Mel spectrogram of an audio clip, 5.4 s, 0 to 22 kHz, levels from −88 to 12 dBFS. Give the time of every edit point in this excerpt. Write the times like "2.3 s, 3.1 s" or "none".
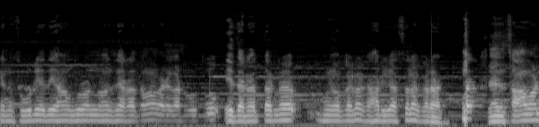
2.2 s, 4.7 s

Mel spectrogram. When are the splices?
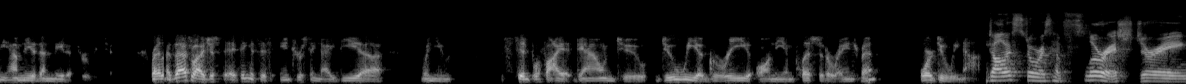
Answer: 1.6 s, 9.8 s

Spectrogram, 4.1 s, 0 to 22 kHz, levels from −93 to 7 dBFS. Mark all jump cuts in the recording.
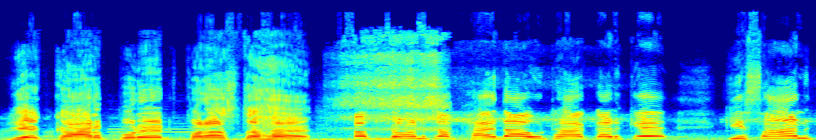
1.8 s

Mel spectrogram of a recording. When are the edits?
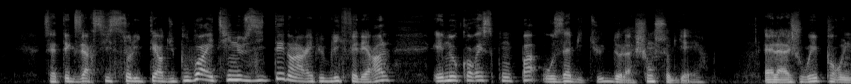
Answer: none

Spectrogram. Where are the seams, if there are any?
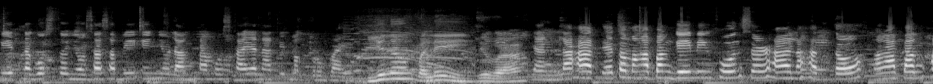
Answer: none

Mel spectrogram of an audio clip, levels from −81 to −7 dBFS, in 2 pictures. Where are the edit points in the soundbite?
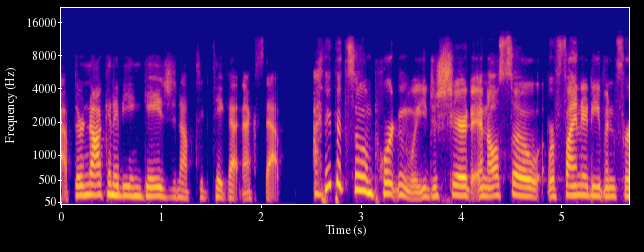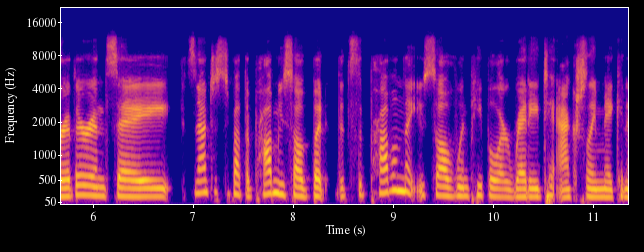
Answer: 2.3 s, 4.8 s

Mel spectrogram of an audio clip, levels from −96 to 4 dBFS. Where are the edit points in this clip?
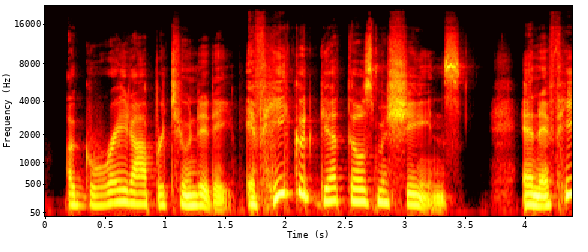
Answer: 1.5 s

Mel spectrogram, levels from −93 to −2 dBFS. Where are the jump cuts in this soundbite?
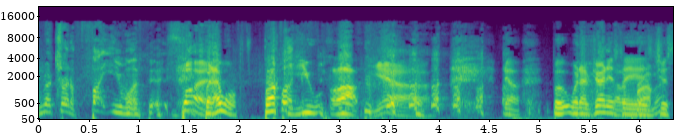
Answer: none

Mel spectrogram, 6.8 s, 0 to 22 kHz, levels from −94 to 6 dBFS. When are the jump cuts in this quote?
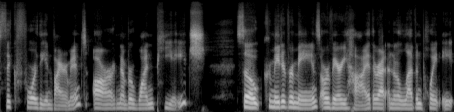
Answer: none

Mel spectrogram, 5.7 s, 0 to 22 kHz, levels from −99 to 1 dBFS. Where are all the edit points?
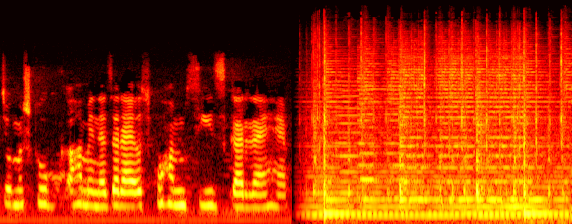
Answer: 3.0 s

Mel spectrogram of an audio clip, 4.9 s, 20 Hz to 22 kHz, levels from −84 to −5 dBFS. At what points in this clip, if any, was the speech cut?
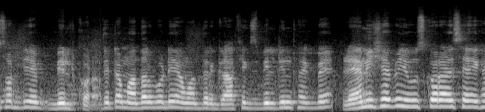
1.0 s, 3.4 s

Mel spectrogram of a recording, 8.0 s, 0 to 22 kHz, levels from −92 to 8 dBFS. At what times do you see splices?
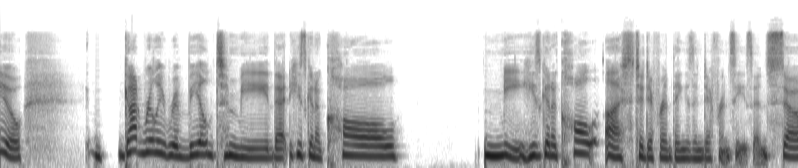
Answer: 1.0 s

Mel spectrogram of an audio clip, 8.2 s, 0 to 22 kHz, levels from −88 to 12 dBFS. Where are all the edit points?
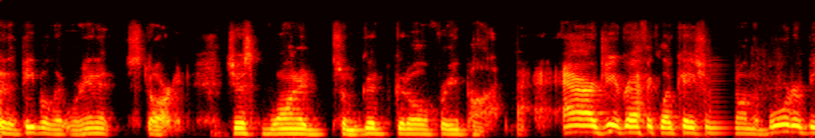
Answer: none

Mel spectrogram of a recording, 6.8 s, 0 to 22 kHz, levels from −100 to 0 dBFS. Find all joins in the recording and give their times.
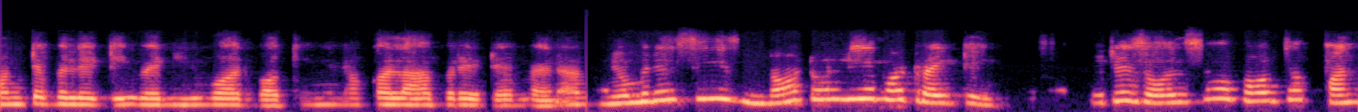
2.9 s

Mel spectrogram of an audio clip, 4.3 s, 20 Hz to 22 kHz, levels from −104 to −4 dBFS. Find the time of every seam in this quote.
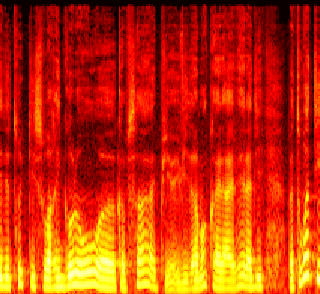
none

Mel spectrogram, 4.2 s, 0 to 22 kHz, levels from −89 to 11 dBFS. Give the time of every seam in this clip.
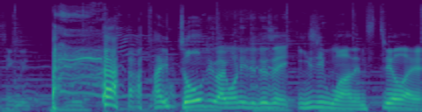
1.4 s

